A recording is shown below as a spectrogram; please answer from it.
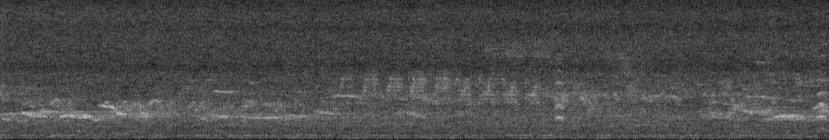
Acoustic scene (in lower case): park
